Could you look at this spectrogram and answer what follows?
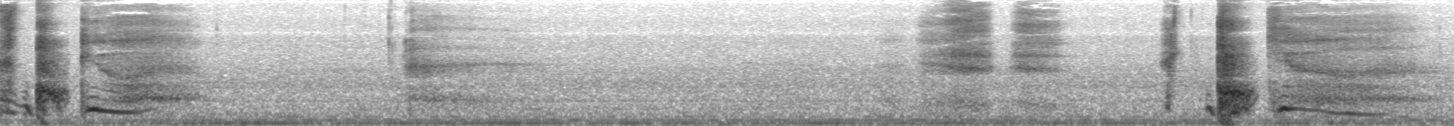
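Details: Person with an itchy nose for hours, sneezes induced: several sharp, partly held-back sneezes, each with a quick intake of breath, quiet room, groaning that they are hard to stifle; stifled allergy sneezes.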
